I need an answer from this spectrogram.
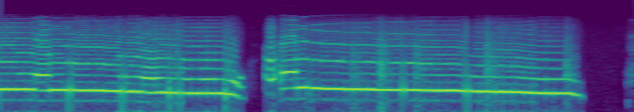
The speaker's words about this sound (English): That's one of them New York City lone wolves here you hear in there. Yeah, yes it is.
